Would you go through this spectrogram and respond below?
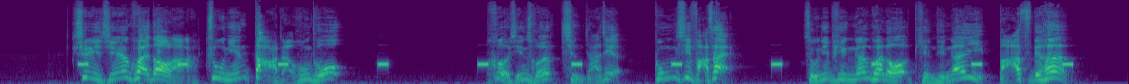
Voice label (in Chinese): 北京 河南 四川 拜年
